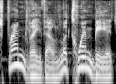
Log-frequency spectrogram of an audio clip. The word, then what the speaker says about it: Leqembi: Maroon, correct me if I say it wrong. Leqembi? Is that correct? That's correct. Leqembi, K-E-M. Leqembi.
